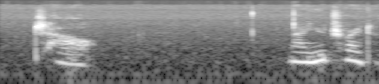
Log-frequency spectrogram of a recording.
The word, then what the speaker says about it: ciao: you say hi ciao so it's we're gonna spell it right here and then show it to you so it's like c i a o ciao now you try to say it ciao and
